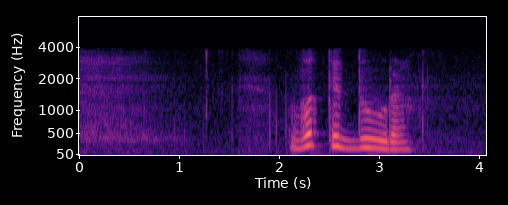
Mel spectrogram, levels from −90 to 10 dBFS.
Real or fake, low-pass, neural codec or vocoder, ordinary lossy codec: real; 7.2 kHz; none; AAC, 16 kbps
